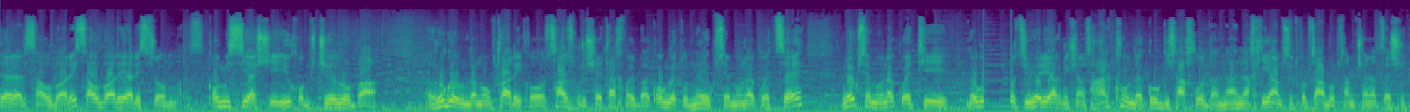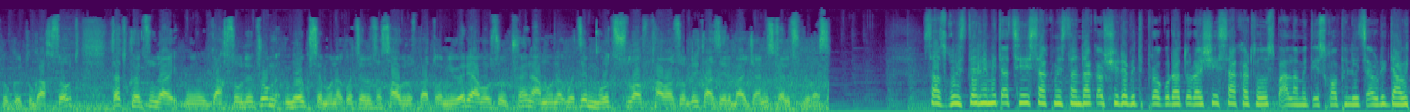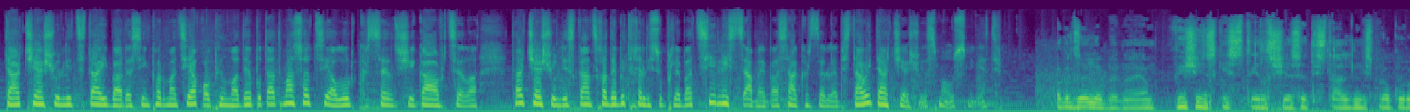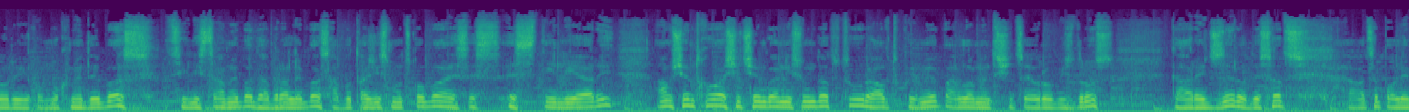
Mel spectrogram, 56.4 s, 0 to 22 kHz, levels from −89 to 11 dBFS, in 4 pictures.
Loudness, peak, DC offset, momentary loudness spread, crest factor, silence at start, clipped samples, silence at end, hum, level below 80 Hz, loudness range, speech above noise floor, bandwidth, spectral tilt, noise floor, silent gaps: -16 LUFS; -4 dBFS; 2%; 7 LU; 12 dB; 0 s; under 0.1%; 0 s; none; -38 dBFS; 3 LU; 25 dB; 15.5 kHz; -5 dB/octave; -41 dBFS; none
